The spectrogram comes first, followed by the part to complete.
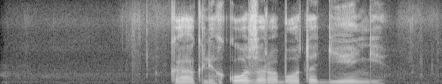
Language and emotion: Russian, sad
